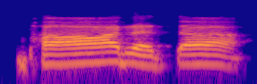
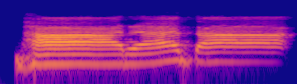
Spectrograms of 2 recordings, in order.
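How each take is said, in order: First: The last two vowels are kept short. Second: The last vowels are dragged out long. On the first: The speaker calls it right. "Rata, both are Hrisva" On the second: The speaker calls it wrong. "don't say Bharata. Don't drag it"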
